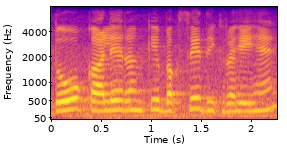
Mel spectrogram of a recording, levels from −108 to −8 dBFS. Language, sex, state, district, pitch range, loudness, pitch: Hindi, female, Punjab, Fazilka, 230-265 Hz, -16 LUFS, 245 Hz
